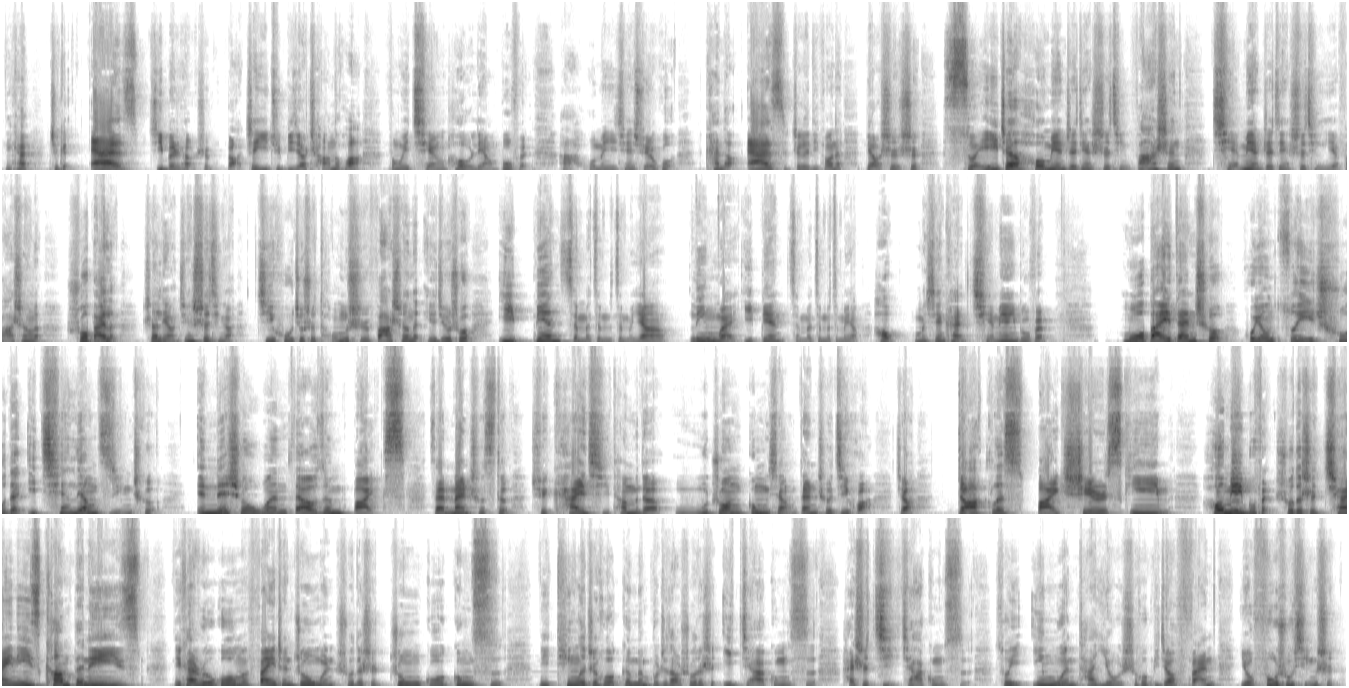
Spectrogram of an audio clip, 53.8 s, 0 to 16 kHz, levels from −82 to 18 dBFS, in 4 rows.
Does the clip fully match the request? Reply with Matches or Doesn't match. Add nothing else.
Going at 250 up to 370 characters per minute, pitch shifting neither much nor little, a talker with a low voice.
Doesn't match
